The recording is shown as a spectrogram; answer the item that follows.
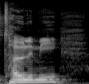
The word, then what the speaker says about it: Ptolemy: call yourself ptolemy right i think it's actually a silent p it's ptolemy uh ptolemy was um he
